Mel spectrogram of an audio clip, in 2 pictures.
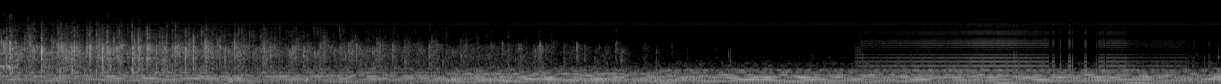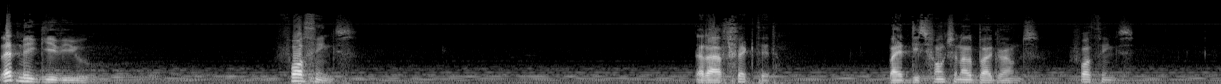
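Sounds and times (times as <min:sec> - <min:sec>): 
audience applause: 0:00.0 - 0:06.8
low hum: 0:07.9 - 0:21.1
speech: 0:12.2 - 0:13.2, 0:15.1 - 0:15.8, 0:19.2 - 0:20.0, 0:21.1 - 0:23.6.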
